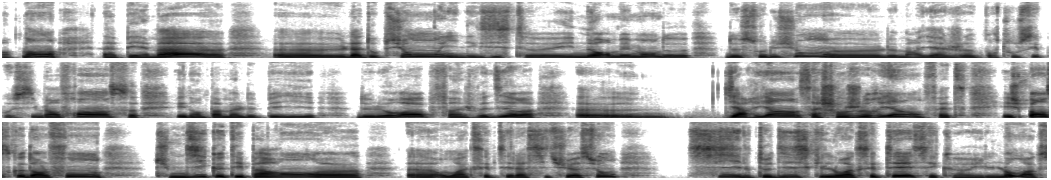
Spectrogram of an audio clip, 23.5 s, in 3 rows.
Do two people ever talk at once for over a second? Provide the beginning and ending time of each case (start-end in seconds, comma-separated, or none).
none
